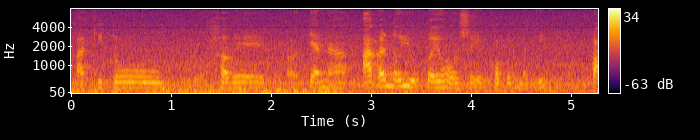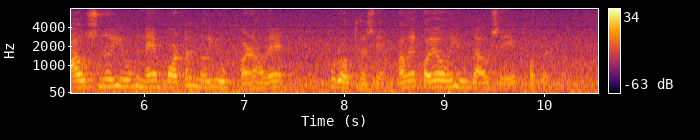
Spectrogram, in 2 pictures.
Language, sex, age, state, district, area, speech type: Gujarati, female, 60+, Gujarat, Rajkot, urban, spontaneous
